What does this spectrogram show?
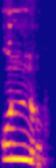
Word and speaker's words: অন্য: লাগতেছে, কিরকম লাগতেছে অন্যরকম, অন্য, তাহলে খেয়াল করেন বানানটা হচ্ছে এইটা, তোমাকে আজকে দেখতে অন্যরকম লাগতেছে, লিখছেন অ কিন্তু উচ্চারণ করতেছেন কি অন্য ও।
